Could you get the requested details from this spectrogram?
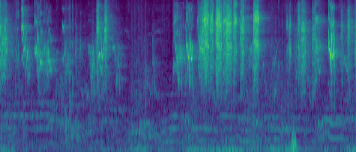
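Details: Parrot chirping: bursts of high, scratchy chirps with brief sharp notes, a quieter stretch, then a denser run of shrill overlapping tweets near the end.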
